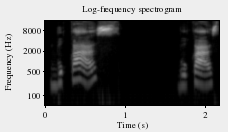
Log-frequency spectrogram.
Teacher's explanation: If you say bukas, bukas, the emphasis is on the second syllable.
